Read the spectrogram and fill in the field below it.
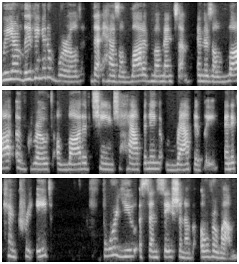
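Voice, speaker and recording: A woman of medium pitch speaks fairly slowly in an energetic, somewhat breathy tone with ordinary pitch variation. The sound is dry and close, with no echo. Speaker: business coach and online show host. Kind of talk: motivational talk on a live stream.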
